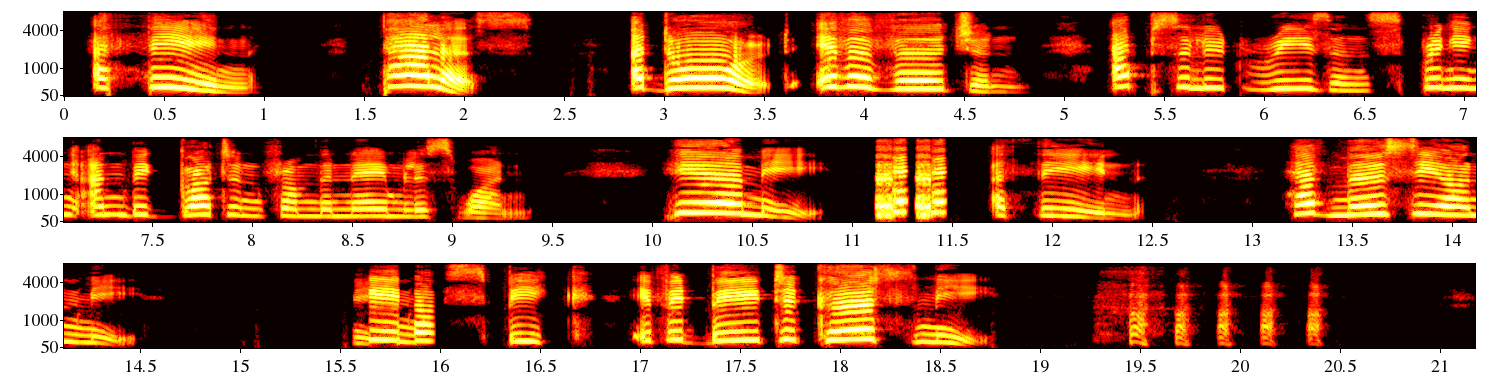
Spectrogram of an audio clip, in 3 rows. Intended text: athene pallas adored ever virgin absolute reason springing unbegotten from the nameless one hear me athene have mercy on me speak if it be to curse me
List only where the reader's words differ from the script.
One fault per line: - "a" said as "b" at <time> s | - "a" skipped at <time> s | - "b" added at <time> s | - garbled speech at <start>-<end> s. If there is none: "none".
- garbled speech at 15.6-16.0 s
